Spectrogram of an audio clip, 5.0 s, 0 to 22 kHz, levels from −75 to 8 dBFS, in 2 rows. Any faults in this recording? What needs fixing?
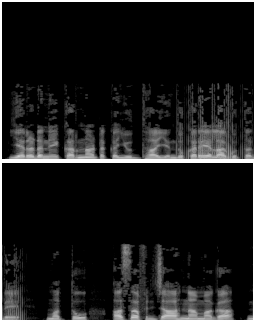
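The speech was likely encoded first as a low-bitrate MP3 and later re-saved at a high bitrate, so this is low-bitrate audio saved at a high bitrate. Nothing is present above 10.6 kHz, and the smeared, swirly coding artefacts fit an original around 40 kbit/s; the large second encoding restores none of it. To prevent this, keep and encode from the original lossless source rather than re-encoding an already compressed file.

From 1.72 to 2.90 s there is buffer tearing: the writing program and the playback hardware slipped so they cross inside each period. A small slice of every buffer, a few percent, replays audio from roughly 70 ms earlier with hard joins, giving a 50 Hz robotic buzz over the speech that fits a 20 ms period. To prevent this, give the audio thread enough headroom and buffer size that the writer always stays safely ahead of the hardware read position.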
